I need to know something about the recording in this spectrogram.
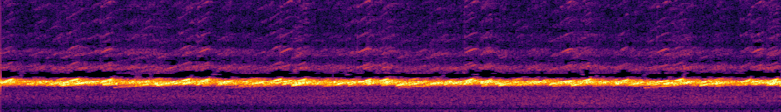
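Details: In a Tennessee pond, frogs keep up a continuous shrill, high trilling chorus, with slight wavering pitch slides among the massed voices and a faint low rumble beneath.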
